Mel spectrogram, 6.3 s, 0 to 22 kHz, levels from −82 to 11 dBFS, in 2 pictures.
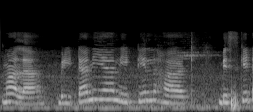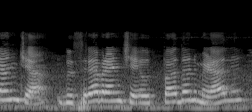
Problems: none marked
